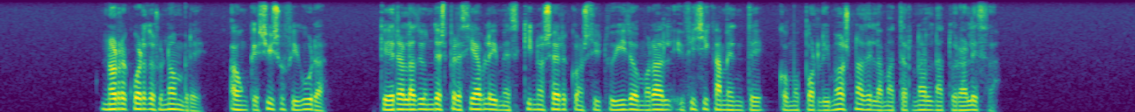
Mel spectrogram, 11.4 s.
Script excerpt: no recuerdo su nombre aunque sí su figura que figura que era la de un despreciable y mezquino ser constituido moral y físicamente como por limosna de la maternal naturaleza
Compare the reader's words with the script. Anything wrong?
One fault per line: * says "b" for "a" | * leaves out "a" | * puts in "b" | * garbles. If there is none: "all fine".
* leaves out "figura que"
